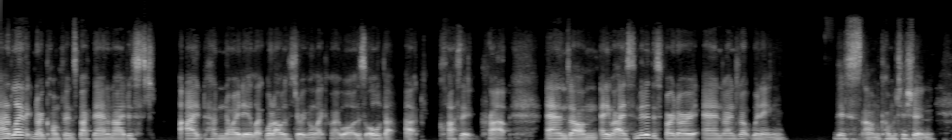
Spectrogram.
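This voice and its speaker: With an Australian accent, a woman speaks fairly quickly in a very deep, low voice with ordinary pitch variation. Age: 20s. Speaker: model and content creator. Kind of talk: casual interview chat.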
